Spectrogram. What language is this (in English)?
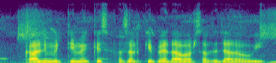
Hindi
